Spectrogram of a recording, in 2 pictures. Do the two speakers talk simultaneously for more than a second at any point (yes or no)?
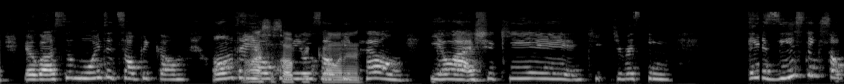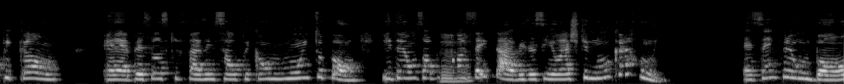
yes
